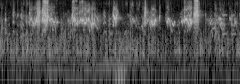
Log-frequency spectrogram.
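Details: Several pet budgerigars chattering in short bursts of bright warbling and scratchy chirps about every second, with a brief low thump in the middle.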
